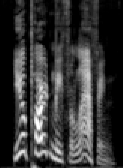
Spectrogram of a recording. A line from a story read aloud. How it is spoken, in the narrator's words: giggled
